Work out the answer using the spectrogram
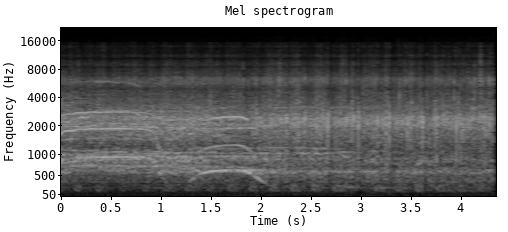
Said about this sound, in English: What the scientists, and dare I say the experts, have given us, the experts. Round of applause for the experts.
